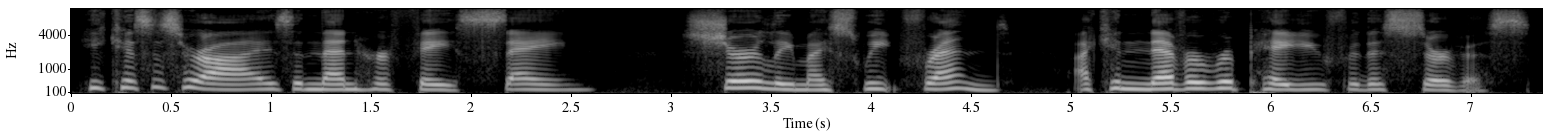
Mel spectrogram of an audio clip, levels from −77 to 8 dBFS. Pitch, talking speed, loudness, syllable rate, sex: 215 Hz, 170 wpm, -21 LUFS, 4.3 syllables/s, female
